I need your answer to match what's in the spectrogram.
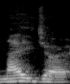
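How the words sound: It is said with an American pronunciation. "the way an American would pronounce it"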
